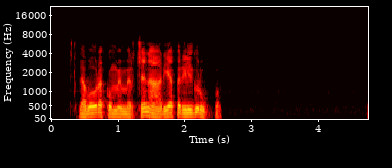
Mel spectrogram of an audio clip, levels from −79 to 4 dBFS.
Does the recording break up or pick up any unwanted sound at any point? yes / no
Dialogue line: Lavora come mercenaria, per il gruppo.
no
